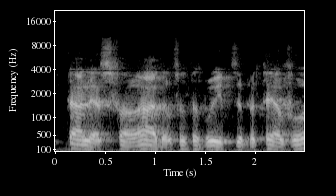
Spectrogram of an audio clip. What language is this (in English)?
Hebrew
